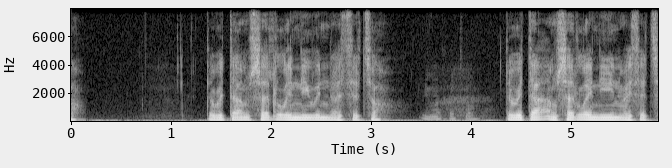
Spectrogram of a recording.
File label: "amserlenni", Welsh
